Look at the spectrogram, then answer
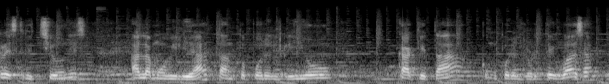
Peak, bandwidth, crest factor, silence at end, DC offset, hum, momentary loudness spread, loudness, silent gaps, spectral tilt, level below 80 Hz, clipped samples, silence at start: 0 dBFS; 15.5 kHz; 16 dB; 0 s; under 0.1%; none; 13 LU; -16 LUFS; none; -4 dB/octave; -40 dBFS; under 0.1%; 0 s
